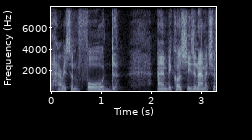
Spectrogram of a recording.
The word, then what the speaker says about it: Harrison Ford: a famous movie star, Harrison for. So again, she forgets that final consonant sound, the duh at the end. So not Harrison Ford, but Harrison Ford.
